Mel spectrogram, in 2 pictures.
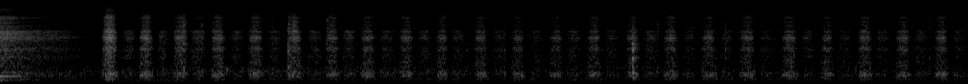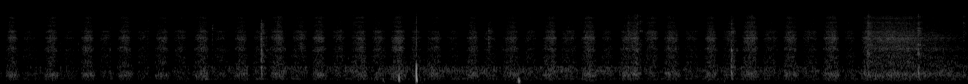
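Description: Rapid, pulsing belly breaths in a pranayama exercise: many short, forceful exhalations in a quick, even rhythm, faint but steady throughout.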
